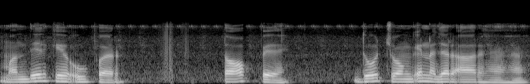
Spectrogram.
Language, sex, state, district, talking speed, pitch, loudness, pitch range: Hindi, male, Jharkhand, Garhwa, 125 wpm, 120 Hz, -16 LUFS, 105-135 Hz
